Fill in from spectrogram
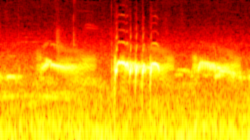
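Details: Big-voiced local zebra dove calling to train other doves: a soft, level coo, then a loud rattling run of five or six fast coo notes, then another smooth drawn coo.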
